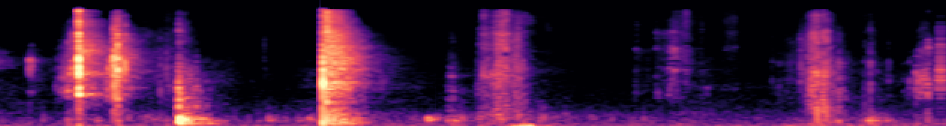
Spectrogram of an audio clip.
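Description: Toy packaging and plastic toy parts being handled: a few scattered rustles and clicks, the loudest a short tearing rustle about two seconds in.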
